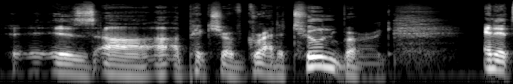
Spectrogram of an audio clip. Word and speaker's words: Thunberg: he's going after Greta is a toon burg I that's how I heard Mike Figueroa from the from the humanist report pronounce it toon burg the young Swedish girl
